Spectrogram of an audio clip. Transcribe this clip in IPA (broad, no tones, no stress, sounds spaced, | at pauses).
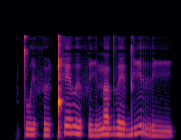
t̪ u i̯ θ ʉ ǃʰ e ð ɨ θ i n ɐ d ð e d̪ i r i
